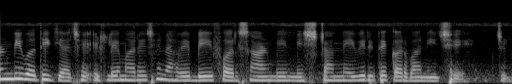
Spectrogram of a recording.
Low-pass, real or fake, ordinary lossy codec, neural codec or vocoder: 7.2 kHz; real; none; none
